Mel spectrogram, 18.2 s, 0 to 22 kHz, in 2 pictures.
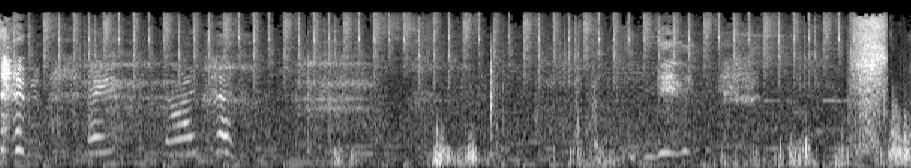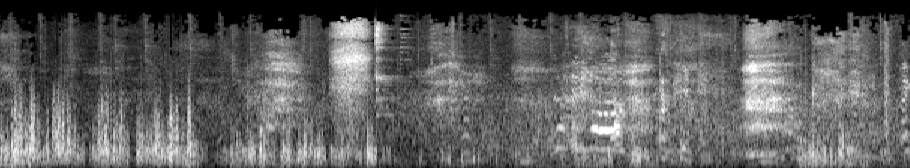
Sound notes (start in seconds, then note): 0.0 lighthearted game music; 6.2 giggling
